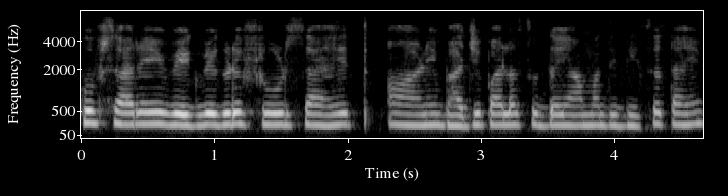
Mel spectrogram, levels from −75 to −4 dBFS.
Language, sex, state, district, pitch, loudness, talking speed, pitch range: Marathi, female, Maharashtra, Sindhudurg, 225 Hz, -28 LUFS, 155 wpm, 215-230 Hz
